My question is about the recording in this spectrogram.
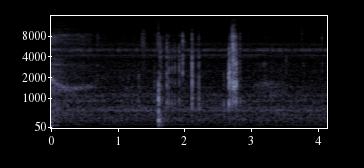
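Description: A few faint clicks from a hot glue gun being triggered to lay a blob of glue: one sharp click about a second and a half in with a few small ticks after it, then another short click shortly before three seconds, over quiet room tone.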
